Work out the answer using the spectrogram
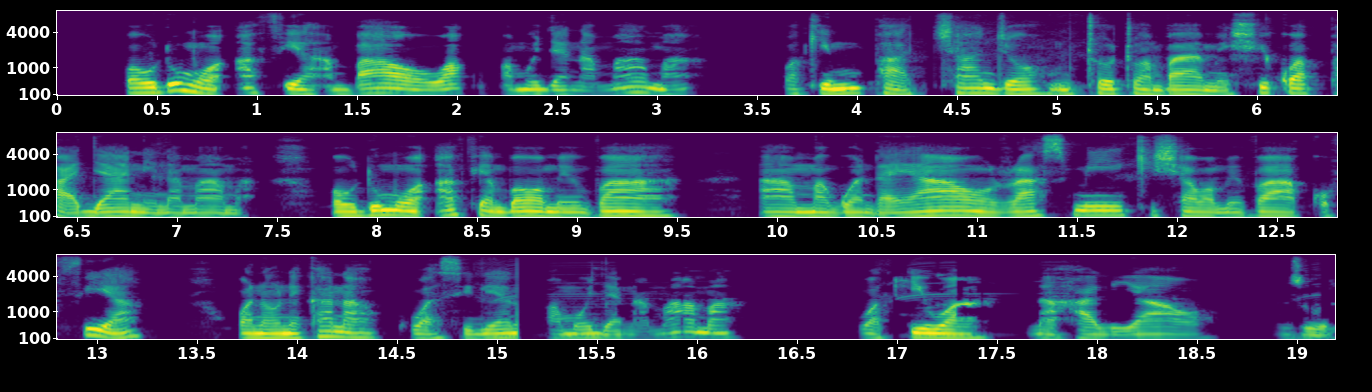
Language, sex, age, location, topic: Swahili, male, 25-35, Kisii, health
